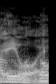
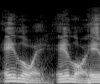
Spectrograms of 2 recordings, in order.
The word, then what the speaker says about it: Aloy: Did I say it wrong? – I think it's Aloy. – Oh, wait. Aloy.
